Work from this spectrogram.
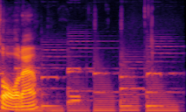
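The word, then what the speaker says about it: そら: it's it's the sky because sora uh accent on the first syllable means sky uh the air uh also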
